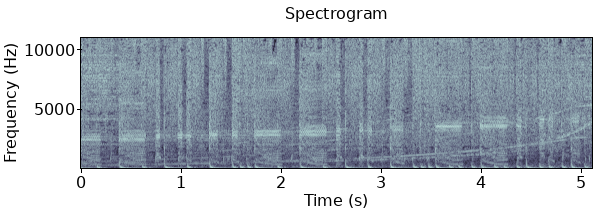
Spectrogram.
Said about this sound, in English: More distortion. I said more distortion.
